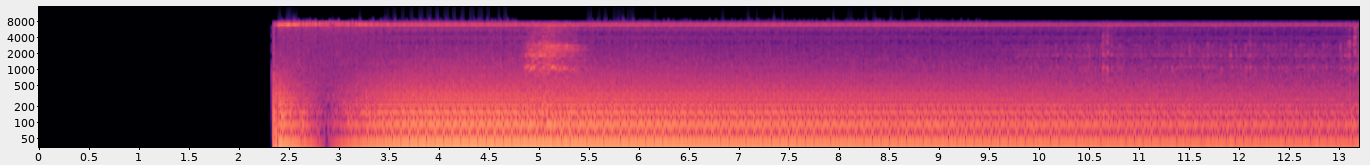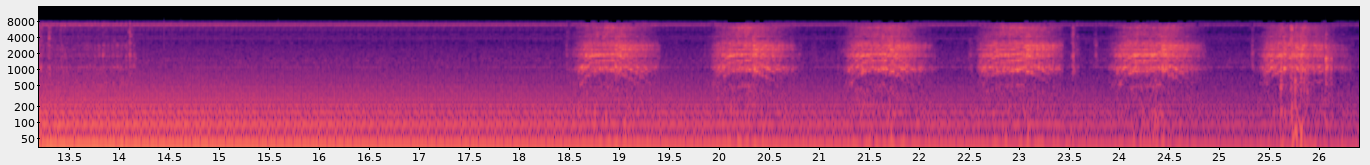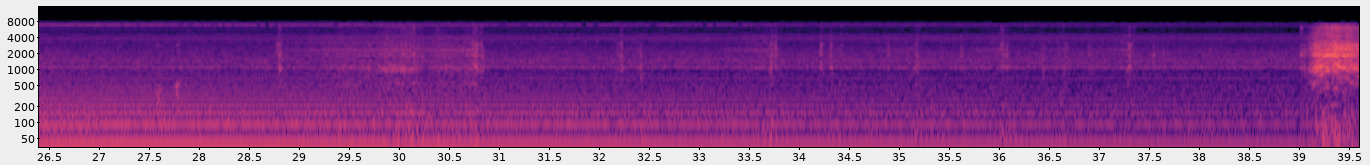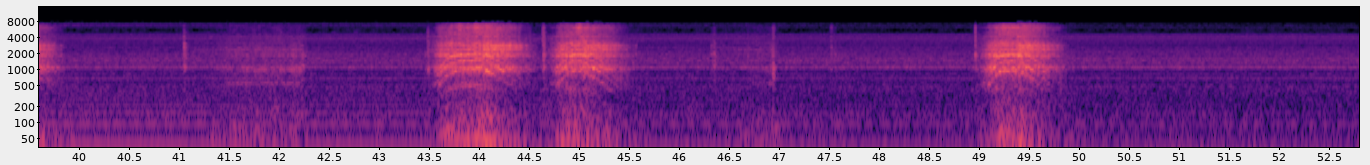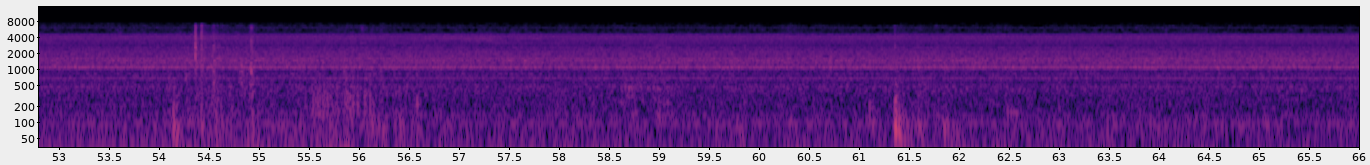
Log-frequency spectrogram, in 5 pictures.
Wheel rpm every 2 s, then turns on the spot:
0, 0, 0, 0, 0, 10, 20, 10, 0, 30, 30, 40, 40, 10, 0, 10, 0, 0, 0, 10, 0, 20, 40, 0, 20, 0, 0, 0, 0, 0, 0, 0, 0.
10-16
